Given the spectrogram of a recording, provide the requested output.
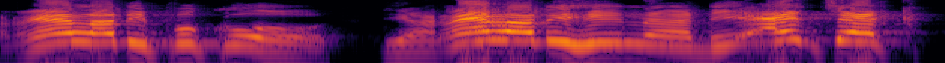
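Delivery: loud, high, driving sermon climax; preaching at full force. Acted. Preacher to congregation, loud driving sermon. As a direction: hammer the gospel home from the pulpit.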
